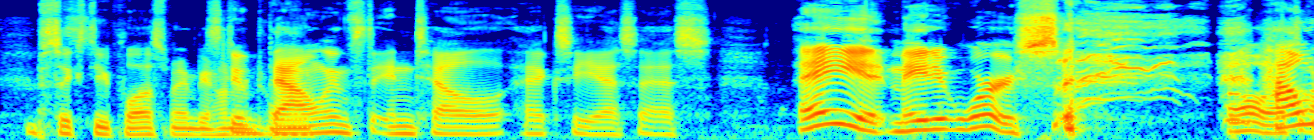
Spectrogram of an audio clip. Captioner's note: laughter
